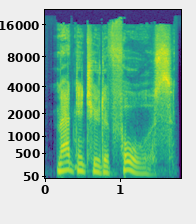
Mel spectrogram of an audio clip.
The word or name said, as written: magnitude of force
